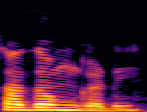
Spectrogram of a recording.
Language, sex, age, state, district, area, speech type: Santali, female, 45-60, Jharkhand, Bokaro, rural, spontaneous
